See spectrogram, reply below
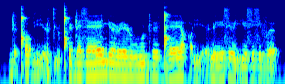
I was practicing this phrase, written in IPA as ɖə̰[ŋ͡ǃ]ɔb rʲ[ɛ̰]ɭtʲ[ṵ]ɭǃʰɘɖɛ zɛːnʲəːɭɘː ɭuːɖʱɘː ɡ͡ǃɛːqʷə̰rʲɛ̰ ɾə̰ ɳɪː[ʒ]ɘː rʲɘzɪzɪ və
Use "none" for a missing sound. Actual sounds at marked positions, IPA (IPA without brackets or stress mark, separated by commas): ǃʼ, ɛ̰, ṵ, z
